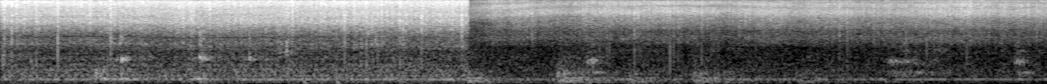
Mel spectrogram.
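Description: Riced cauliflower sizzling in hot olive oil in a cast iron skillet, with light scrapes of a wooden spoon stirring it. The sizzle drops suddenly in level about two seconds in.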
